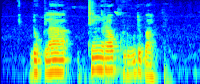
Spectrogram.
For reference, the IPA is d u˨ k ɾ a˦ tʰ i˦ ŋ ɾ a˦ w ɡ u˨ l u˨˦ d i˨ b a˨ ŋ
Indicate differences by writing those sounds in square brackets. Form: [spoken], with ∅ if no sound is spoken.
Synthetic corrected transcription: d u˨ k [l] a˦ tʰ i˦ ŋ ɾ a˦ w [k] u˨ l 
